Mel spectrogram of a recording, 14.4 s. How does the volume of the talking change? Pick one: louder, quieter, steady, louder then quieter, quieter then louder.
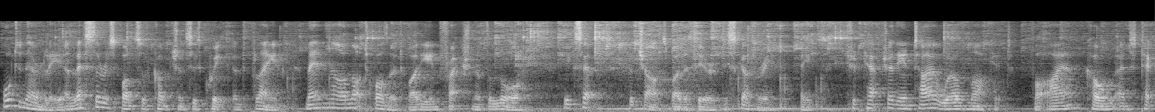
steady.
